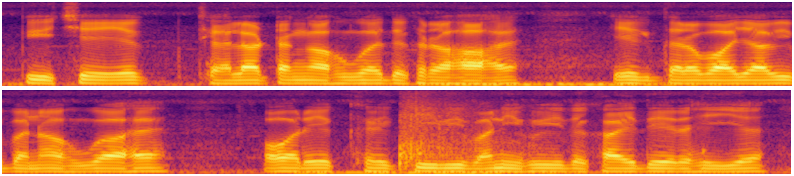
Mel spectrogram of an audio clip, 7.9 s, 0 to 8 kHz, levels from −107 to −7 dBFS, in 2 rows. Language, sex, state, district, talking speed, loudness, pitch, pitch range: Hindi, male, Uttar Pradesh, Lalitpur, 180 wpm, -17 LUFS, 115 Hz, 105-115 Hz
